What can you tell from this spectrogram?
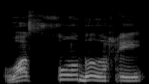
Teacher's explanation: با پر قلقلہ کیونکہ با پر جزم ہے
